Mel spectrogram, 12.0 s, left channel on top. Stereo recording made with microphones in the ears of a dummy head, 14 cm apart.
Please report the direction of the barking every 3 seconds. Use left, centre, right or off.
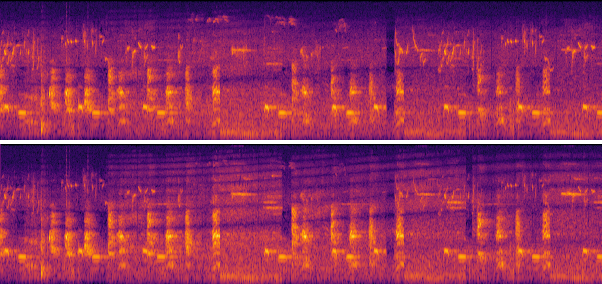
centre, right, right, right.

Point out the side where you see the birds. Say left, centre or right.
left.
